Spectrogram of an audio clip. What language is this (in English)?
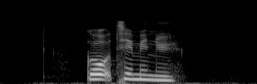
Danish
